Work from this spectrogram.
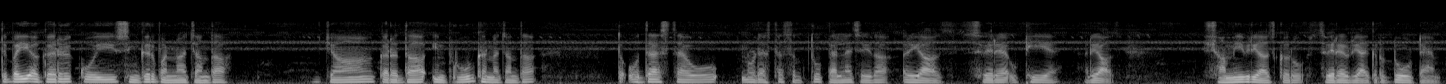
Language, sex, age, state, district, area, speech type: Dogri, male, 30-45, Jammu and Kashmir, Udhampur, rural, spontaneous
